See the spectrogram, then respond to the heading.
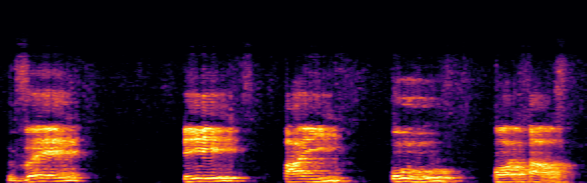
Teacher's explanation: वे का उच्चारण दांत से और ओष्ठ से, ए आई का उच्चारण कंठ और तालु से, ओ औ का उच्चारण कंठ और ओष्ठ से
